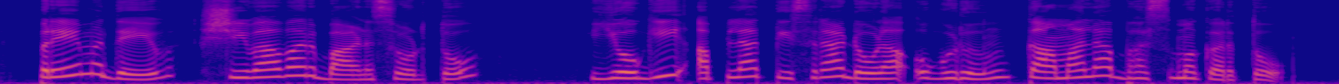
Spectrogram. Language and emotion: Marathi, neutral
